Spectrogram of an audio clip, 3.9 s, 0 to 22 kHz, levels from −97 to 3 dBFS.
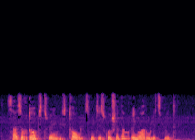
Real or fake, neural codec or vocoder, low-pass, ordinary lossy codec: real; none; 7.2 kHz; MP3, 96 kbps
